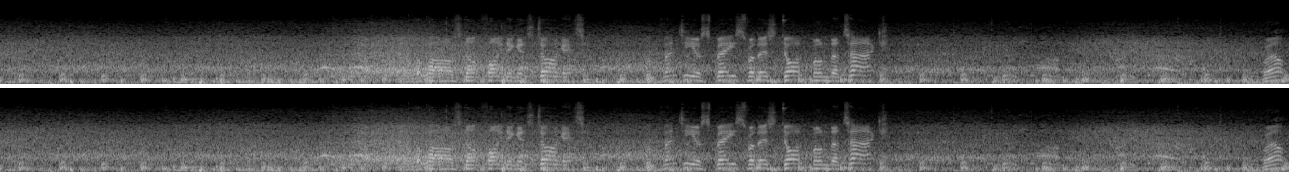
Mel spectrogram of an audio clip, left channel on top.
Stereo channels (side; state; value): both; identical; correlation 1.00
